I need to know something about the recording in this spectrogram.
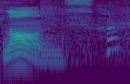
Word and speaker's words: Lens: the city lens wrong it's pronounced Lawns s smooth 1j sorry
